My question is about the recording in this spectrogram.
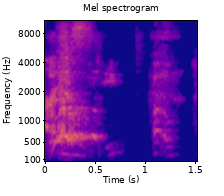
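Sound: dog barking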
